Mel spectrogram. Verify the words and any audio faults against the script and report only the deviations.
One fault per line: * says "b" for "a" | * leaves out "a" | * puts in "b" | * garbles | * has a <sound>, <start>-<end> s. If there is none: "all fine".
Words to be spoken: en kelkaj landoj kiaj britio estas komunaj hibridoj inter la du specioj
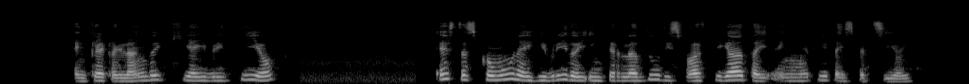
* puts in "disvastigataj enmetitaj"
